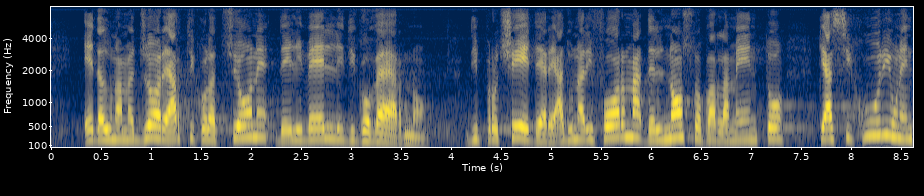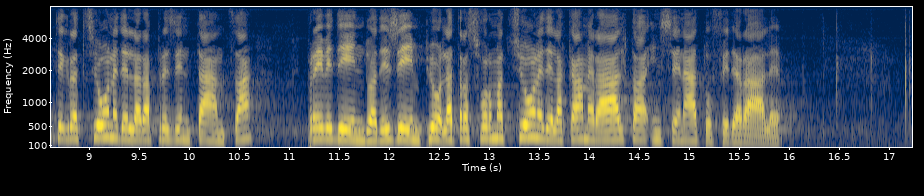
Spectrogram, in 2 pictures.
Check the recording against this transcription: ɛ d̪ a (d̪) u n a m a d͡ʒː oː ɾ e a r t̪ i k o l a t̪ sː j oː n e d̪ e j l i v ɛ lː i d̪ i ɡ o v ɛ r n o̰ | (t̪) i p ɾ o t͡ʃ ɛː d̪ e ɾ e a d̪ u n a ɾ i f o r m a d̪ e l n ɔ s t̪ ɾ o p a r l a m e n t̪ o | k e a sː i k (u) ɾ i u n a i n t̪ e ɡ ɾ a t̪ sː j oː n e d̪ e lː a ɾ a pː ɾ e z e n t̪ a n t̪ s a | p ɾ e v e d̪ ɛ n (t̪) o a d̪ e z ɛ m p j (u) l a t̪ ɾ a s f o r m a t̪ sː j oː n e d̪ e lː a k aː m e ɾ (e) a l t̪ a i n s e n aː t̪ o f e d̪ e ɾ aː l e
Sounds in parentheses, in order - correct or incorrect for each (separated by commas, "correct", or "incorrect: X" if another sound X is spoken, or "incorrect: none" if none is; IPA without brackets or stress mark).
correct, incorrect: d̪, incorrect: uː, incorrect: d̪, incorrect: o, incorrect: a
